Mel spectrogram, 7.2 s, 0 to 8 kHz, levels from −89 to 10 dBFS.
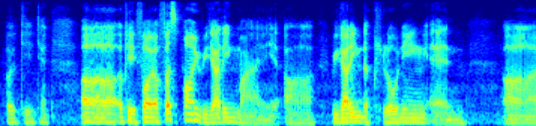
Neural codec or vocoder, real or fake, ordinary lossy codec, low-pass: codec, 16 kHz, 2 kbps, FunCodec, trained on Chinese and English, 25 frames a second; fake; none; none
